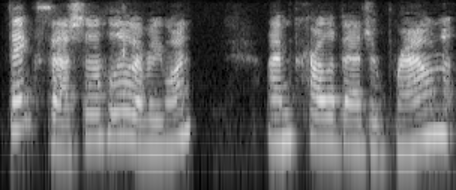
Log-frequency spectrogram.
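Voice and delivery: normal talking voice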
